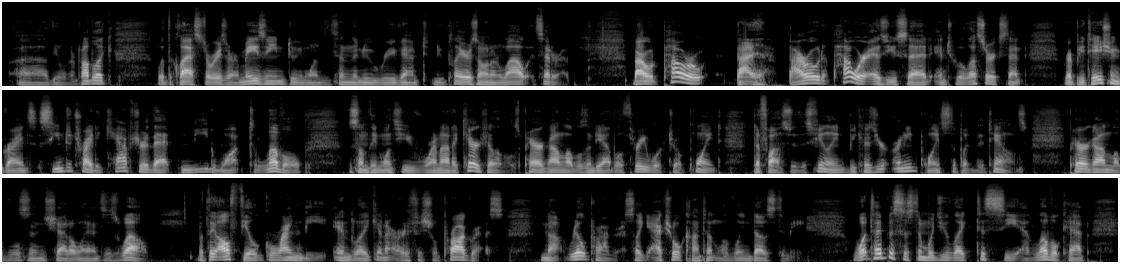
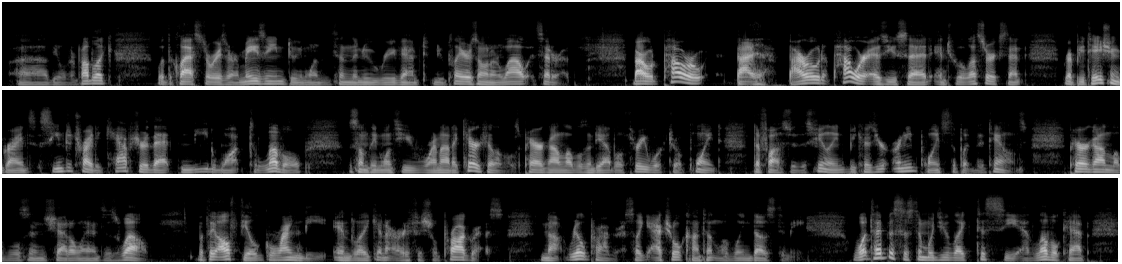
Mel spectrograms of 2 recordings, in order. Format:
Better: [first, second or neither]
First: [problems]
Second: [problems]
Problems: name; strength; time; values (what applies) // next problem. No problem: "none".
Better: first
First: none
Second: muffled; slightly; fading above 2.5 kHz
